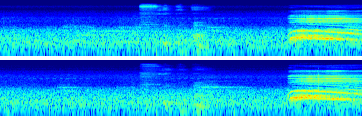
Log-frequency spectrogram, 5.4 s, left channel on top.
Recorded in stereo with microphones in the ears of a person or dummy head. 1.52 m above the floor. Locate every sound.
2.1 s laughter: 70° left (ahead or behind), 4 m; by 3.2 s 80° left, 4.5 m
4.3 s a scream: 20° right (ahead or behind), 8 m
